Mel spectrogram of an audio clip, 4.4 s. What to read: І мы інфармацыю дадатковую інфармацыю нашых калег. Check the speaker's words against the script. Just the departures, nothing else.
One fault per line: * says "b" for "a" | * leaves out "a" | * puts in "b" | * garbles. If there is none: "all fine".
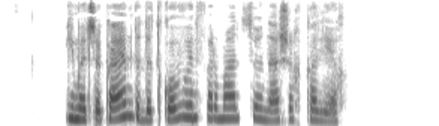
* says "чакаем" for "інфармацыю"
